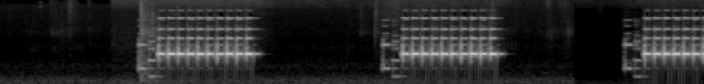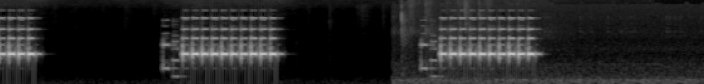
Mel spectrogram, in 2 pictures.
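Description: Mobile phone ringtone: five electronic trilling rings, each about a second long, coming about every two and a half seconds.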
